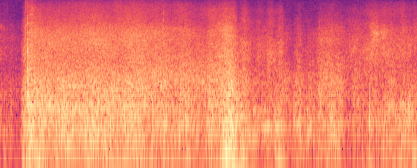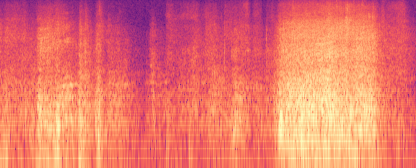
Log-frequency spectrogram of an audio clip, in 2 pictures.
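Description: Cardboard cartons and plastic packaging being handled: a long scraping rustle, a knock about three seconds in, then quieter rustles and a louder burst of rustling near the end.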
